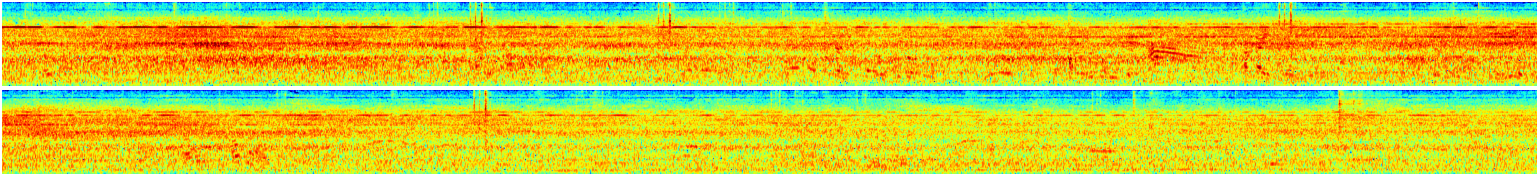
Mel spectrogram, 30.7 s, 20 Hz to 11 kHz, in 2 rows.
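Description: Boeing 747-400 airliner's turbines running during pushback, a steady high whine over a broad even rumble.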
